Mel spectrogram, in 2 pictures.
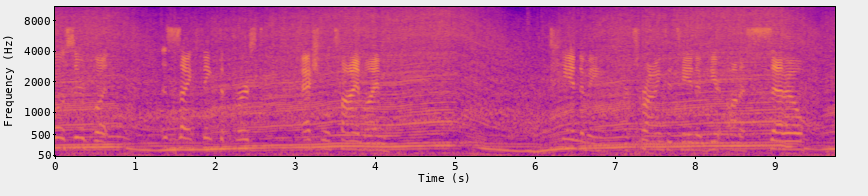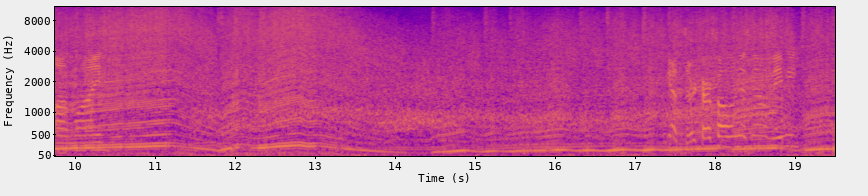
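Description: Tyres squeal while a car slides through corners.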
